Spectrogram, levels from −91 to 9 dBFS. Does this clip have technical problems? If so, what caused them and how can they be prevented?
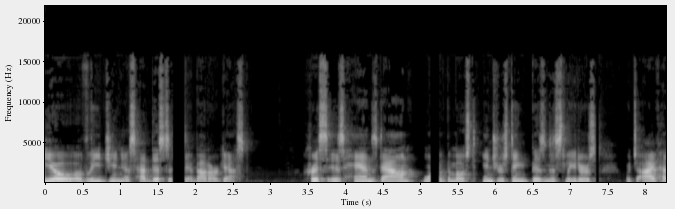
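Yes. The speech cuts to silence at 1.69–1.89 s, 5.14–5.28 s and 7.35–7.41 s, then resumes further on. This is likely a Bluetooth dropout, with late packets discarded. Keeping the headphones near the source and away from 2.4 GHz interference prevents it.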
